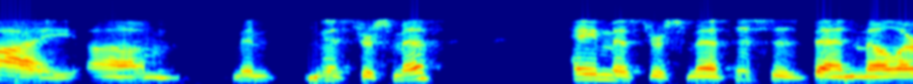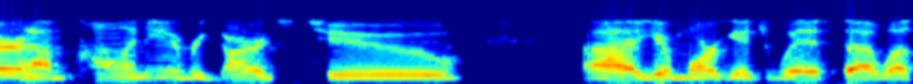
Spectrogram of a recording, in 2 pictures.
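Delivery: halting, hesitant, slow, stumbling, full of ums and uhs. Demonstrating a phone call opening full of hesitation, sounding hesitant with fillers. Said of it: "all that hesitation".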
